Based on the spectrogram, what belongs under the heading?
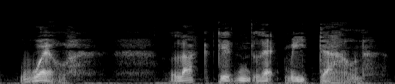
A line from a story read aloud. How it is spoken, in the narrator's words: muttered Sam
